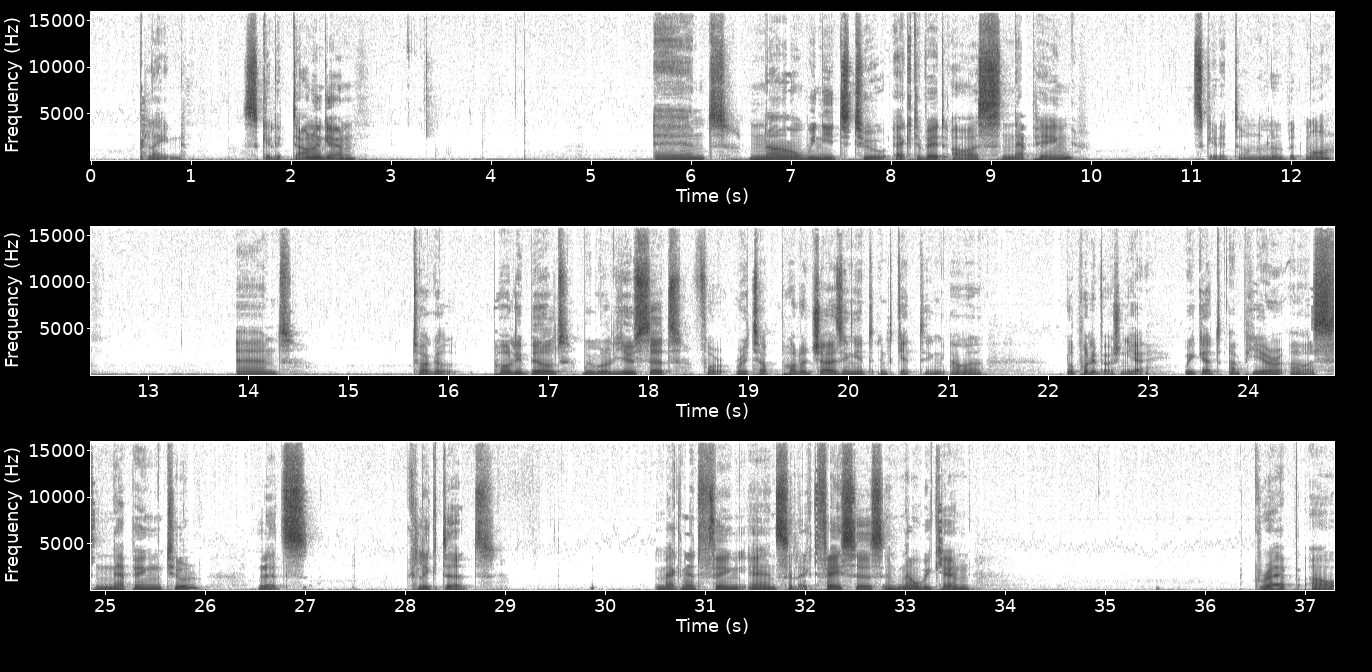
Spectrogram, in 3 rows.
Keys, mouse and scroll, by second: 0.1 click, 2.0 s, 4.7-5.2 scroll up 3, 5.2-7.8 scroll down 1, 7.8 click, 9.9-12.9 drag, 14.2-16.7 drag, 16.7 middle click, 17.6-20.6 scroll down 2, 20.6 scroll down 1, 20.7 click, 22.5-25.5 drag, 25.7-27.4 middle drag, 27.4-30.4 drag, 30.6-31.9 middle drag, 31.9-34.9 drag, 36.8-37.2 drag.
